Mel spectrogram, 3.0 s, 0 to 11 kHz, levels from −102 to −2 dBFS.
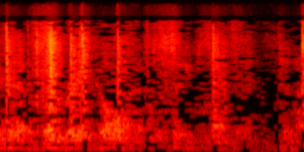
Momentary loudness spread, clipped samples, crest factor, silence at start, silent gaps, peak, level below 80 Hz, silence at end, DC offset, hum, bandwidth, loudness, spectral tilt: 22 LU; under 0.1%; 28 dB; 0 s; none; -16 dBFS; -76 dBFS; 0 s; under 0.1%; none; 11 kHz; -41 LUFS; 0 dB/octave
